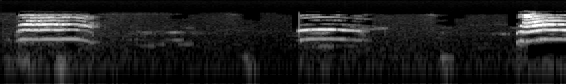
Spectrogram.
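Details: Setty, a pet cat said to be seeking fresh outside air, gives three loud, clear meows about half a second each, spaced by short quiet gaps over faint low background rumble.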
